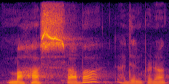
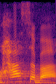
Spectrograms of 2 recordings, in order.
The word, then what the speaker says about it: muhasaba: You mentioned Mahasabha. Did I pronounce it right? Ingrid? I didn't pronounce it right. Yeah, because I like culture. The accent's on the wrong part. Mahasabha? Oh, muhasaba.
